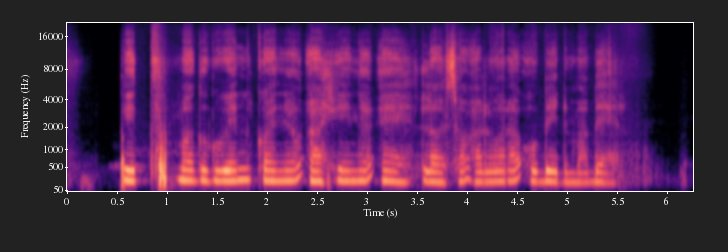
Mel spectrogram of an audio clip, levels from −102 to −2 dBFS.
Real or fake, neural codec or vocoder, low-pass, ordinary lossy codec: fake; codec, 44.1 kHz, 7.8 kbps, Pupu-Codec; none; none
